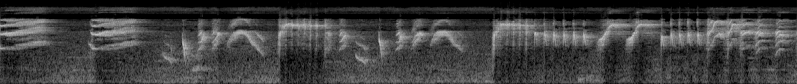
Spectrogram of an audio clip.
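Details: Cendet, the long-tailed shrike, with harsh 'kasaran' filler song: swooping whistles rising and falling in arcs, then a fast run of clipped repeated notes near the end.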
